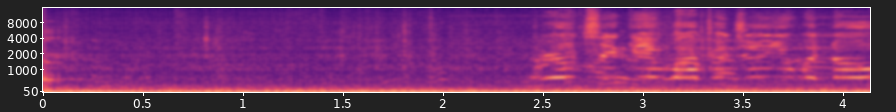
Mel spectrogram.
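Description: A car engine idling, a steady low hum heard from inside the car's cabin. A voice starts speaking a little past halfway.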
